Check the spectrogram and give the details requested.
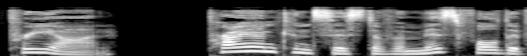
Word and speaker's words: prion: In his 1982 paper introducing the term, Priner specified that it is pronounced pron.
